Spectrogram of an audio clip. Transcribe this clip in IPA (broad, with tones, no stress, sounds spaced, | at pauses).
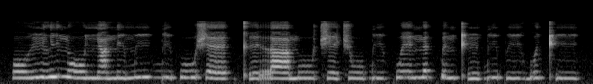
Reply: o˨ ɣ ĩ˨ l i˦ n oː˨ ɲ ã˨ n i˨ m iː˦ ɡ͡b i˦ p uː˦ ʃ ɛ˦ | kʼ ɪ˨ r aː˨ m uː˨ t͡ʃ e˨ t͡ʃ uː˨ ɓ iː˨ kʷ eː˦ ŋ ɛ˦ k͡p ɪ˦ ŋ kʼ ĩ˨ ɓ i˦˨ p iː˨ ɡʷ i˦ kʼ i˦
